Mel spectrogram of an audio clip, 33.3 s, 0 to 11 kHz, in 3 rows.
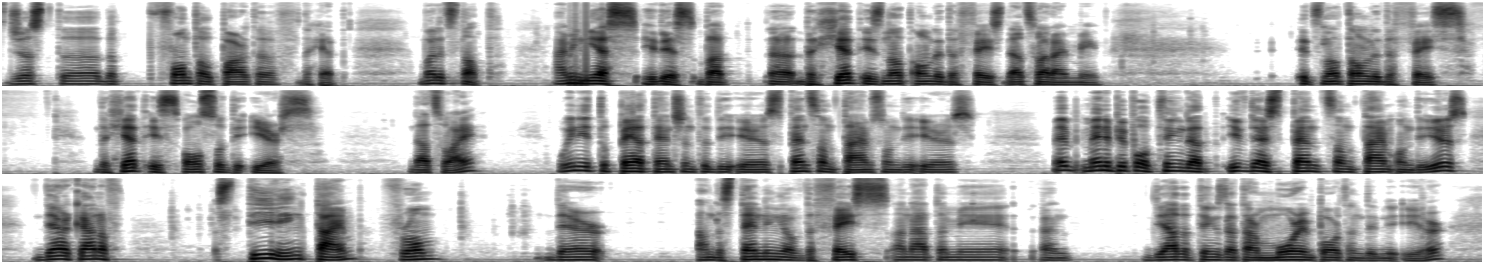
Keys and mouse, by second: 8.7 g, 23.5 1, 25.8 6, 33.0 g.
